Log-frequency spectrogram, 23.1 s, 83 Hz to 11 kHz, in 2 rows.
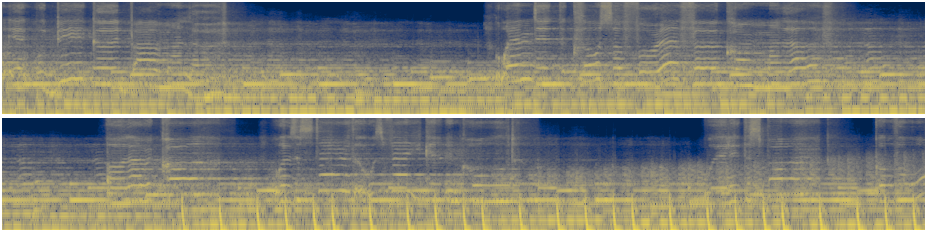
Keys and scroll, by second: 3.4 Delete, 4.8 ctrl+z, 6.7 m, 6.8 o, 7.0 n, 7.3 t, 8.0 Down, 9.2 scroll, 9.7 Return, 10.8 ctrl+z, 12.6 ctrl+z, 14.8 alt+Right, 16.2 ctrl+z, 18.9 ctrl+z.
